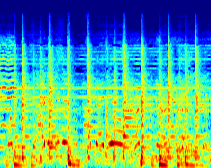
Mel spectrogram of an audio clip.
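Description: Punjabi dhol drum beating a driving dance rhythm of about three strokes a second, deep bass strokes mixed with sharp high ones, with a wavering melody played over it.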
